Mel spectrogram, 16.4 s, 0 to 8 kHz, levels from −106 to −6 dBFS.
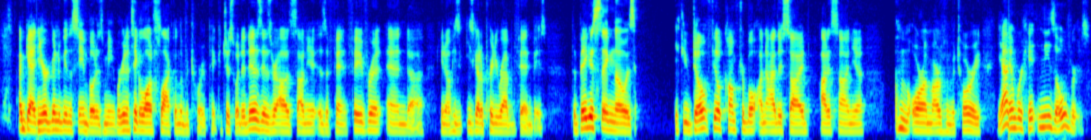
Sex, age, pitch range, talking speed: male, 20-39, 125-155 Hz, 255 wpm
